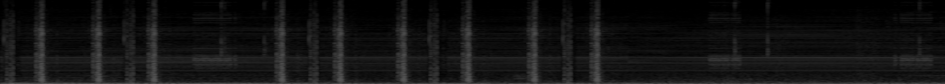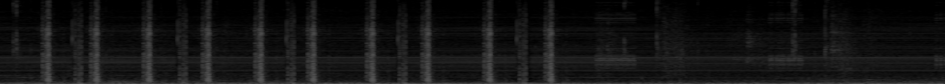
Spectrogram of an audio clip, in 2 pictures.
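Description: An electric fan whirs with a steady low hum.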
